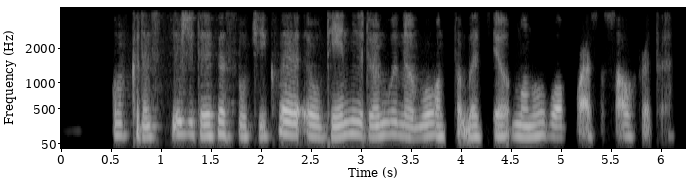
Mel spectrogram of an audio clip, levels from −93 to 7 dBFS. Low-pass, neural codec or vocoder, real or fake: 3.6 kHz; codec, 16 kHz, 0.5 kbps, X-Codec, HuBERT features, trained on balanced general audio; fake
